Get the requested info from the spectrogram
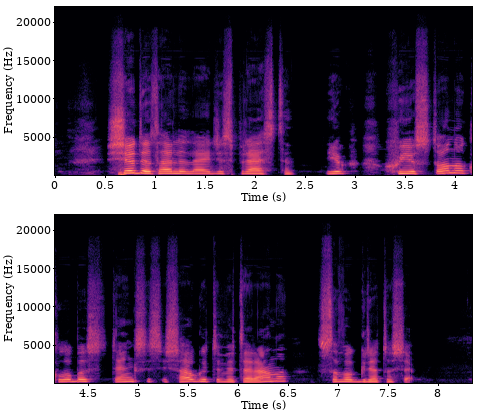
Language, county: Lithuanian, Tauragė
